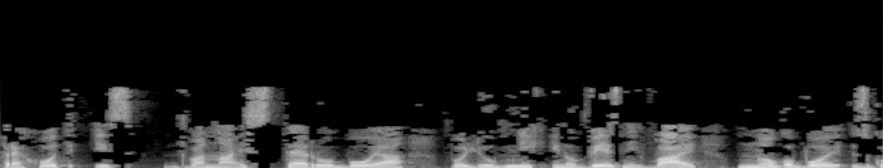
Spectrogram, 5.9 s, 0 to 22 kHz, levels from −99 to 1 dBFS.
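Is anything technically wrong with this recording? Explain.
Yes. Throughout the speech there's a coarse, smeared quality, likely low-bitrate audio saved at a high bitrate: damage from an MP3 pass near 24 kbit/s that the later high-rate encode simply preserved.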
